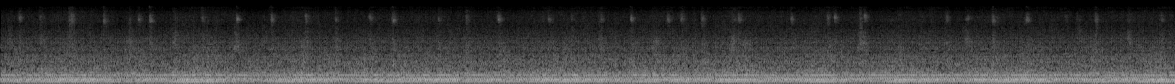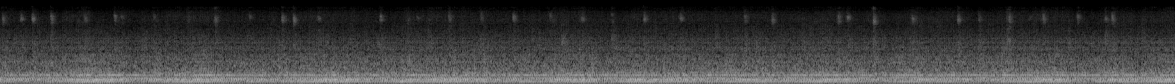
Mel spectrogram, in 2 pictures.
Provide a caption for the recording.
Recording of a tumble dryer in a small room. Recorded with a Zoom H4N recorder, cleaned up in Audacity (44.1 16 bit).
CC 0 so do as you want!
dryer, home, hum, tumble, tumble-drier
